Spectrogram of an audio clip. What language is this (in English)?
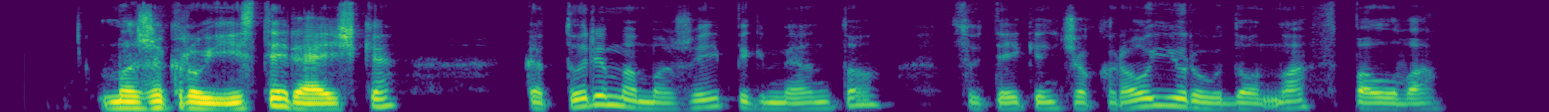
Lithuanian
